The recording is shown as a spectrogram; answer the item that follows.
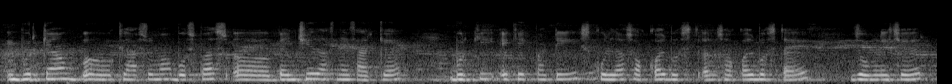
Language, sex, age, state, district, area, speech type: Goan Konkani, female, 18-30, Goa, Sanguem, rural, spontaneous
